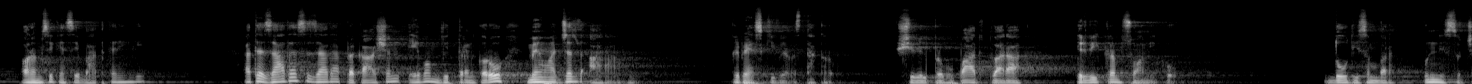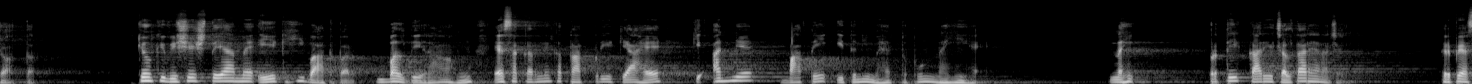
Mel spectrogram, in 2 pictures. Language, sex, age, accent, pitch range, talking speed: English, male, 40-59, Indian, 90-120 Hz, 110 wpm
